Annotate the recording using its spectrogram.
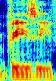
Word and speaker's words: Veazey: The advantages of an unspellable name is like my name, Veazey, V-E-A-Z-E-Y.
